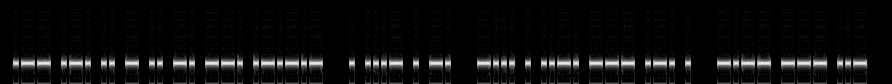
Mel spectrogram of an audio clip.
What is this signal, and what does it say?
Morse code, heard as a keyed tone, about 30 wpm, 1000 Hz. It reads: WRITING. EVEN BEFORE YOU
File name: qotdfiles / 30wpm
